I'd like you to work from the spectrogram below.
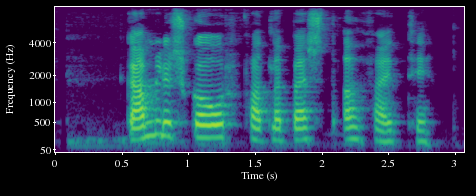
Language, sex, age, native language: Icelandic, female, 40-49, Icelandic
